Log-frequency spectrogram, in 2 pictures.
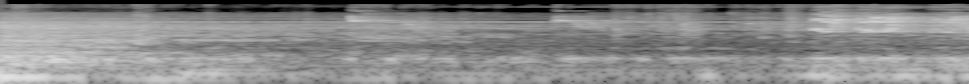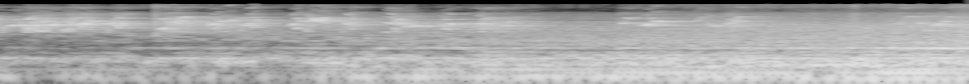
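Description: Small birds chirping rapidly and repeatedly, the chirping starting about three seconds in.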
